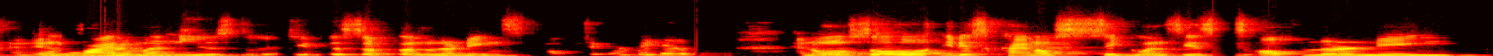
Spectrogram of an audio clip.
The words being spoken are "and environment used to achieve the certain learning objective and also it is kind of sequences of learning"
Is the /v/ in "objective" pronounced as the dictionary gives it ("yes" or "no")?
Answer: no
